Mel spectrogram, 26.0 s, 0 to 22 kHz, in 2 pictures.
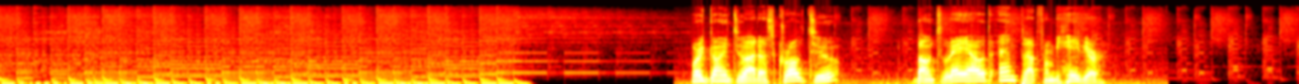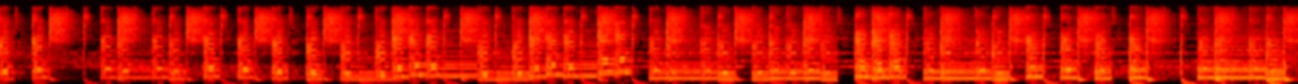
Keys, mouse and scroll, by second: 0.3 click, 0.6-3.5 typing, 2.6 click, 4.0 click, 4.4 click, 6.2 click, 6.8 click, 8.3 click, 8.7-10.3 scroll down 2, 12.0-12.5 scroll up 1, 12.5 scroll up 1, 14.3 click, 14.4 click, 15.5 click, 15.9-16.2 scroll up 3, 17.8-18.5 scroll up 2, 17.9 click, 18.0 click, 18.2 double click, 19.6 click, 20.6-22.4 scroll down 2, 22.5 click, 22.6 click, 22.6 click, 23.7 click, 25.3 click.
